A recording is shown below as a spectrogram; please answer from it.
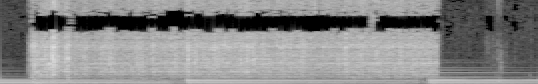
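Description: Electric countertop blender running for about three seconds and cutting off abruptly, over background piano music.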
